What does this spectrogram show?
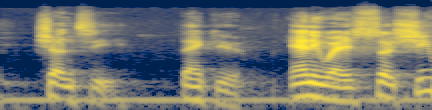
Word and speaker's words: Shanxi: Shangxi, like Shannxi. Is that right? Shanxi.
